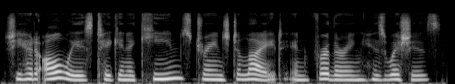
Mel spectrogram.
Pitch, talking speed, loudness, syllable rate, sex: 225 Hz, 160 wpm, -16 LUFS, 4.4 syllables/s, female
